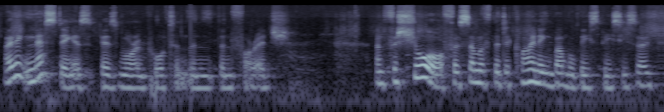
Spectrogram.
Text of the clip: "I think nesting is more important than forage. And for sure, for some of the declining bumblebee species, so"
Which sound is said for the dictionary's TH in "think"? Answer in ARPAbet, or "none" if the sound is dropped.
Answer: TH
